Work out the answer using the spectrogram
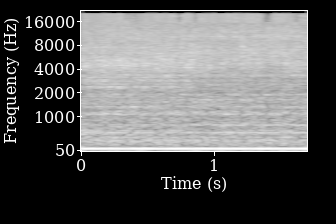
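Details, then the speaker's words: Potterton Promax Combi 28 HE boiler after expansion vessel replacement and repressurising: steady low hum holding evenly without surging, cutting out or rattling; fires normally, gas error cleared, pressure steady just over 1 bar. "okay we've got no gas fired up yet I just pressurize the system that's going to drop a bit expect you know oh my god she's fired up"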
